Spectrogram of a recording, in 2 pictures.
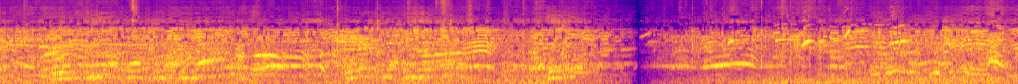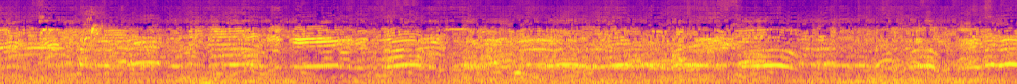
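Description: A large crowd chatters and calls out loudly outdoors.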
